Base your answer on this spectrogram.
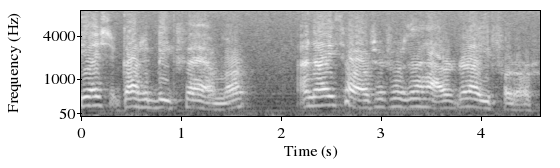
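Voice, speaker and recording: A woman speaking at a fairly slow pace over background music. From Ireland, County Galway. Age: 80s+. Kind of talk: reminiscing interview answer. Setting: home recording.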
